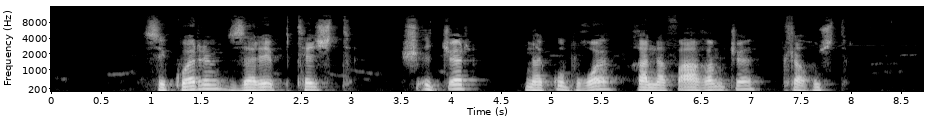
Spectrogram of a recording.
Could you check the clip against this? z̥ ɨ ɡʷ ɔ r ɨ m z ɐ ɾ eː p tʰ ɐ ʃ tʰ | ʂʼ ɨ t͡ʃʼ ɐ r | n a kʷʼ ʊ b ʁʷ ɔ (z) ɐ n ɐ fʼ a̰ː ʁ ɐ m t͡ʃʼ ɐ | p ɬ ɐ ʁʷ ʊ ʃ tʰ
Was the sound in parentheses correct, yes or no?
no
